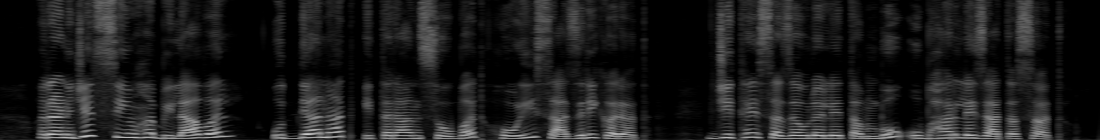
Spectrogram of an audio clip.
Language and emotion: Marathi, neutral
